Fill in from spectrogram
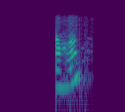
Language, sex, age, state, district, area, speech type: Sanskrit, female, 18-30, Karnataka, Dakshina Kannada, urban, conversation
